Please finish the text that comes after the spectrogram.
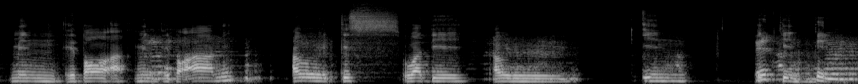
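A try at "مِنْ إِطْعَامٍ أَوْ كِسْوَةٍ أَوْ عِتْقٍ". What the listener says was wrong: semuanya ditanwin. Min it'amin au kiswatin au itkin sama.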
